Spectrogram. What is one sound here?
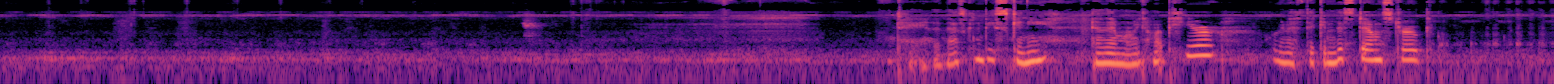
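A felt-tip pen scratches softly on paper.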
